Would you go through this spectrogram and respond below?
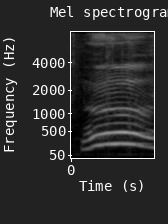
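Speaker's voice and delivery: loud mooing cow; loud cow's moo. A narrator's reading. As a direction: bellow it like a cow. Cow moos.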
